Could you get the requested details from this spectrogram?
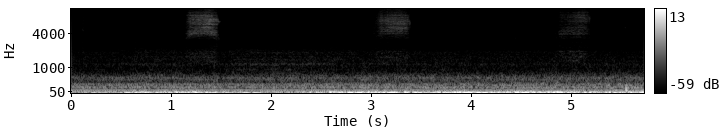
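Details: Barn owl family in a wild nest box, the mother resting next to her young; three short rasping hiss bursts spaced roughly two seconds apart, with a constant low hum in the background.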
